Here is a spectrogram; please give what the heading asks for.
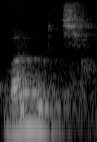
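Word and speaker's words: Bharuch: Baruch.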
